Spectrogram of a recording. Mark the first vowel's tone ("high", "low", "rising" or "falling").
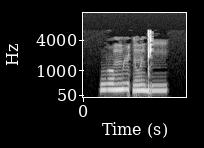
high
